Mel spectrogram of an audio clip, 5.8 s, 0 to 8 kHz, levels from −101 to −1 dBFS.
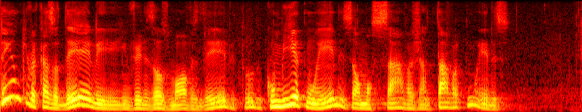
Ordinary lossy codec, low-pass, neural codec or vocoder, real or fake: none; none; none; real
